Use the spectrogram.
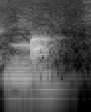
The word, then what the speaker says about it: Mma: Se escribe MMA, se lee Ma.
